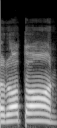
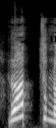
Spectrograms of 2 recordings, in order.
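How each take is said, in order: First: রতন in two syllables, the second drawn out; inserted vowel. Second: রত্ন with ত and ন run straight together; joined consonants. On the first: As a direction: open up ত and ন with a long vowel in রতন. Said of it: "মাঝখানে একটা নতুন অধ্বনি আসতেছে". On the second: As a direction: close on the ত, then straight into ন in রত্ন. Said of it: "আমরা একসাথে উচ্চারণ করতেছি". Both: Shown as a demonstration.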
